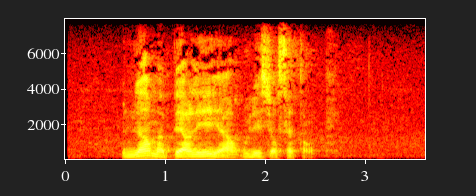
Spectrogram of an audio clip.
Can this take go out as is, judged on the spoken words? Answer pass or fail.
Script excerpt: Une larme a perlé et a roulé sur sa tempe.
pass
